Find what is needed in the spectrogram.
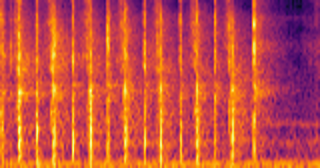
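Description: A tarot deck being shuffled by hand: a fast run of card flicks, about ten a second, that ends with a louder snap of the cards near the end.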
